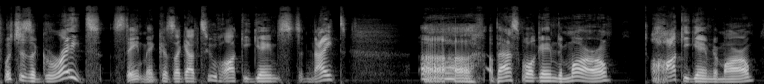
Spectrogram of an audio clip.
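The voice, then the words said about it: Hoarse, fading voice. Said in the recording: “I am losing my voice ... my voice going out like this”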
